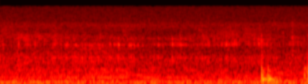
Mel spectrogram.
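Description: Faint, near-steady background, then one short soft glug near the end as oil glugs out of the upturned plastic jug into the coffee-filter funnel as the filter drains.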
